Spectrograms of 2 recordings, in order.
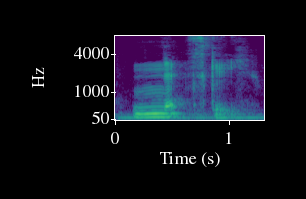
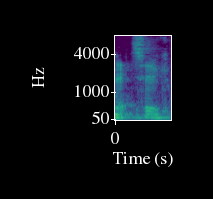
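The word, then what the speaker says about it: netsuke: don't know uh japanese netsky and it's it's spelt n-e-t-s-u-k-e so nitsuki a lot of people call them nitsuke but they're actually japanese netsky so these were the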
